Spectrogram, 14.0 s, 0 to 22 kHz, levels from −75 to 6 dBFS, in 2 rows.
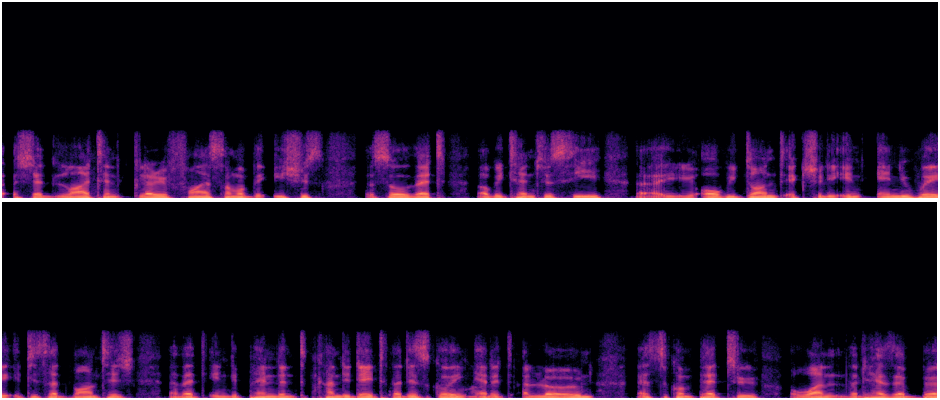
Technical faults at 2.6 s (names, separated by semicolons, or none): AMR wideband (HD Voice) codec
